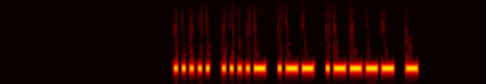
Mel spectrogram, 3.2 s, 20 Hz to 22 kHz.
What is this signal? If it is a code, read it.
Morse code, heard as a keyed tone, about 44 wpm, 700 Hz. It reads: 54W1T
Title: Five Challenging Letter-Number Combinations 45wpm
